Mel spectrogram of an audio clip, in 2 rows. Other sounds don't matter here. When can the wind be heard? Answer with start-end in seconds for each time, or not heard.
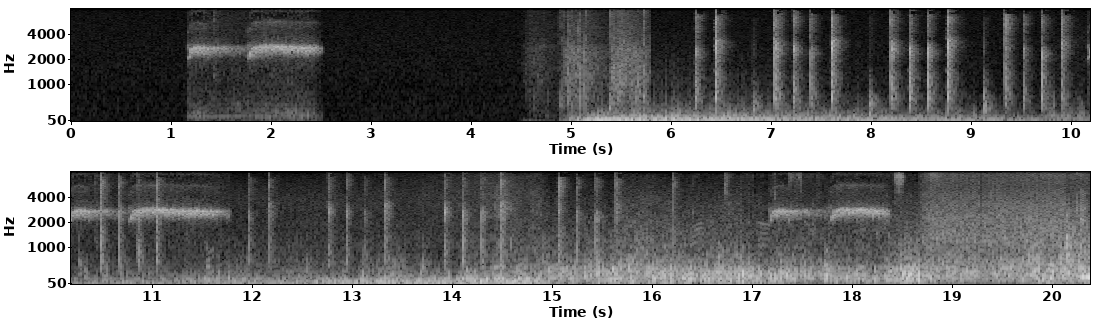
5.0-20.3.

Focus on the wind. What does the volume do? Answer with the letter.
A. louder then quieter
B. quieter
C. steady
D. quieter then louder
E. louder
D.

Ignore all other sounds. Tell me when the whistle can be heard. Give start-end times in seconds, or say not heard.
1.1-2.5, 10.2-11.8, 17.1-18.4.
